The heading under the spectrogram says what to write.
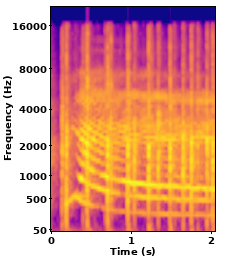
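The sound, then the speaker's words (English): Hands clap in a steady, even rhythm, about nine sharp claps in two seconds, over a sustained, held sung note that slides up at the start and then holds steady. “Let's get around with the applause.”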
